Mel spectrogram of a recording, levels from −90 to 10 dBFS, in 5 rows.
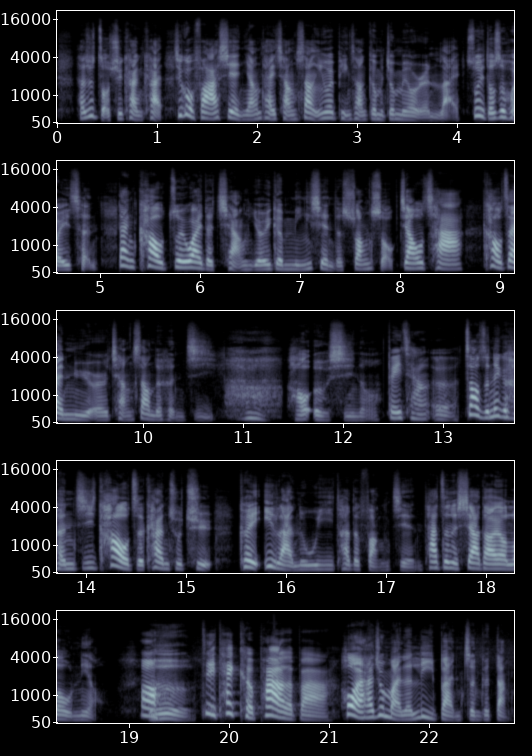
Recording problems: thin; very slightly; fading below 300 Hz

